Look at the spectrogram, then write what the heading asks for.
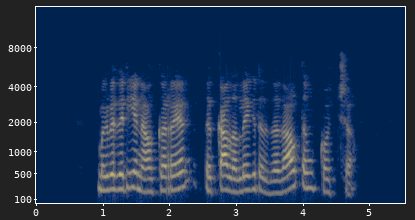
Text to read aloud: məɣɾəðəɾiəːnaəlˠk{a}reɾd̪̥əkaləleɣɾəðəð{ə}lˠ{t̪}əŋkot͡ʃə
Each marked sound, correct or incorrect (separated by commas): incorrect, incorrect, correct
